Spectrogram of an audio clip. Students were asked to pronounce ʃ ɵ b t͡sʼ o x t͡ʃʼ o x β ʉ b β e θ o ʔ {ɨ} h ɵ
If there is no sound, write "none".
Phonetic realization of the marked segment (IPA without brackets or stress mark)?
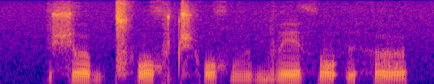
ɨ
